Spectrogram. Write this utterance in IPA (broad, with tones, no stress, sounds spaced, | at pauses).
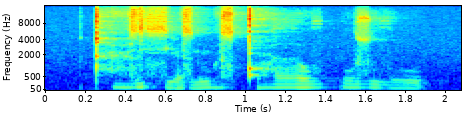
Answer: kʰ æ̤˦ z sʲ æ˨ z m ə̤˦ z qʼ ṳ˦ ʕ u˦ v p u˦ z v u˨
